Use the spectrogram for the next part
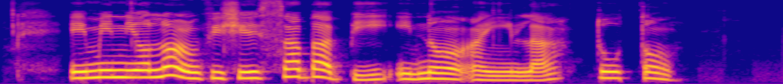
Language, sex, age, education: Yoruba, female, 15-29, tertiary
